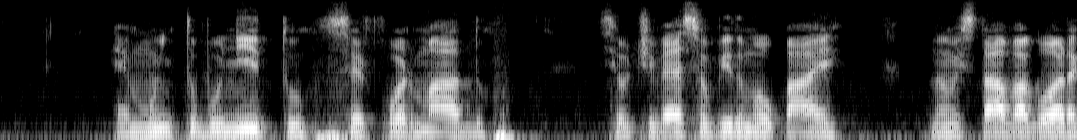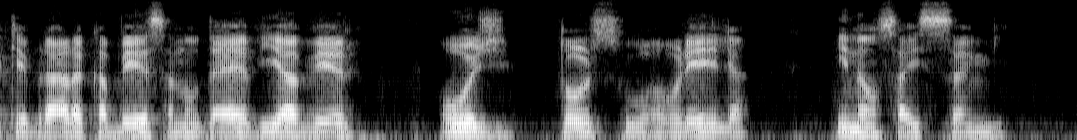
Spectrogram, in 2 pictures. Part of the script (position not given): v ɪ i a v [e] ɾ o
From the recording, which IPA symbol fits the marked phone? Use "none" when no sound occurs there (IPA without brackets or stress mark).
e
